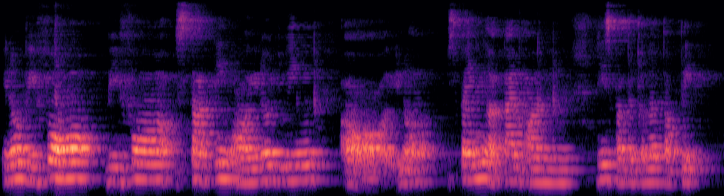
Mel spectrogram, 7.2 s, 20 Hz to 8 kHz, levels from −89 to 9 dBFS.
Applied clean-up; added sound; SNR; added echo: none; none; none; reverberation time 0.7 s.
